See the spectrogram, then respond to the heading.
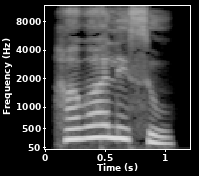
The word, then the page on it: ಹವಾಲಿಸು: havālisu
